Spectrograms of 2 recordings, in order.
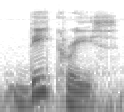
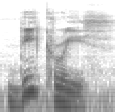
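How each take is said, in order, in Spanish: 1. Se da la pronunciación del sustantivo. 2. Se da la pronunciación del sustantivo.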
